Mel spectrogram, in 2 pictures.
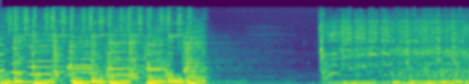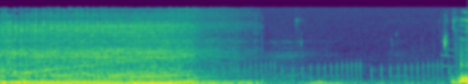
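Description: A car engine roars loud, cuts out briefly, then starts again and revs with a rising, throaty drone before settling into a rough, pulsing idle.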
